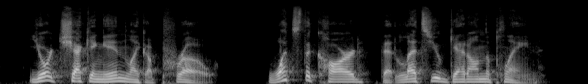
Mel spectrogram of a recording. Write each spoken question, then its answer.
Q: What's the card that lets you get on the plane?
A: A boarding pass.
